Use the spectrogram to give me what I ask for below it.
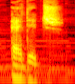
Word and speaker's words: adage: Если верить про pronunciation словаря, то это читается как adage, что очень не похоже на то, как это написано, но не впервой.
